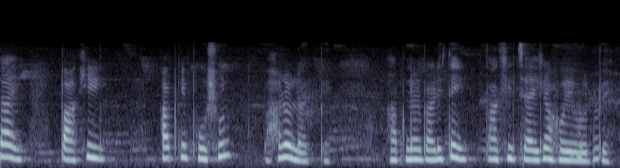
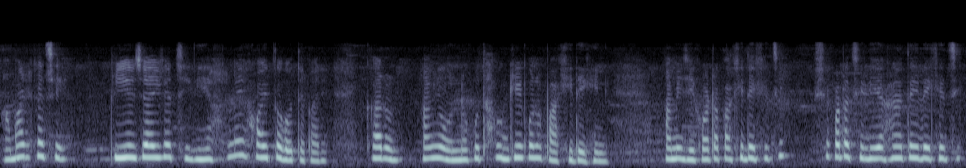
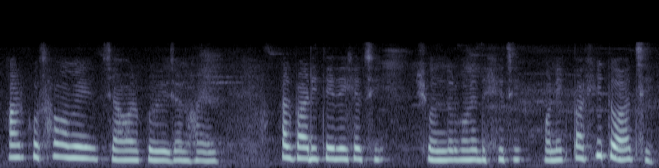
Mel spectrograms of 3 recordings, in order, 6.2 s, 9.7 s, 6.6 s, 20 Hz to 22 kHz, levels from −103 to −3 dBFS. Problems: background sounds at intervals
